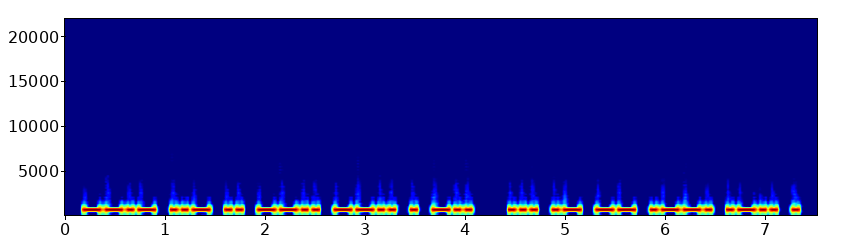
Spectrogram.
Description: Morse code, heard as a keyed tone, about 22 wpm, 700 Hz. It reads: QUIZZED SAMPLE
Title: Pangram Challenge v2 - 22wpm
